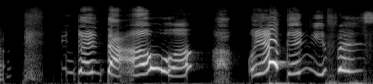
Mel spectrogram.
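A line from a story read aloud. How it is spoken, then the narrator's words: Crying while running. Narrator (Chinese): 哭着，边跑还边说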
